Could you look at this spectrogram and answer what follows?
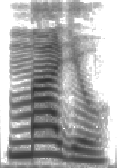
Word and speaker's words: mayo: May in Spanish is pronounced mayo.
